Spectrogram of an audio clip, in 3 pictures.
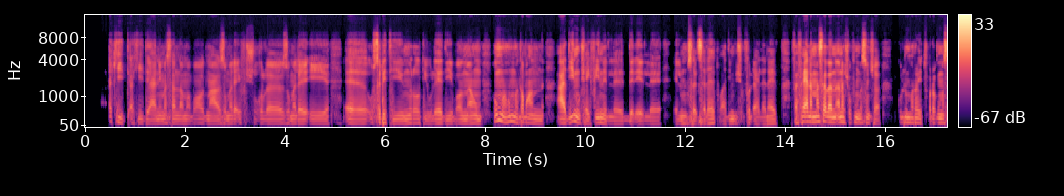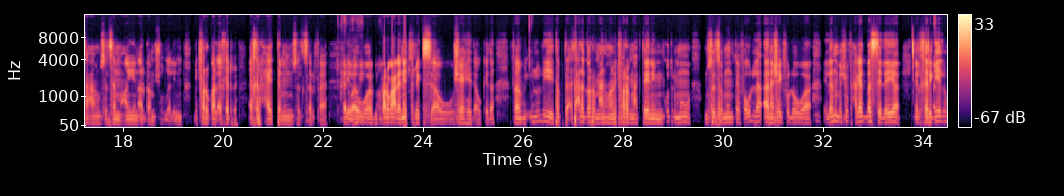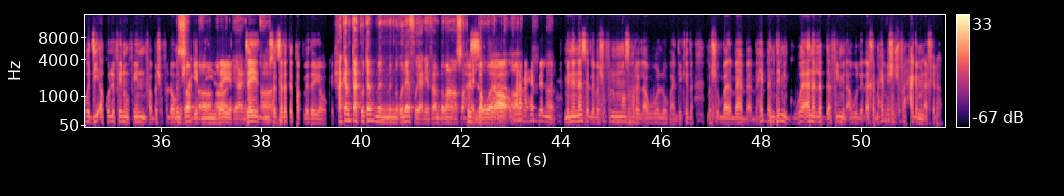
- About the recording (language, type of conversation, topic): Arabic, podcast, إزاي بتختار مسلسل تبدأ تتابعه؟
- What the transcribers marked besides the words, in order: tapping; tsk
